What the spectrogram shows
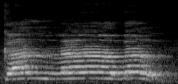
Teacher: Kalla bal, huruf kafnya dibaca tipis, fathah satu harokat, kemudian huruf lam alifnya ditasydidkan, ditekankan, dibaca tipis, fathah dua harokat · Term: saktah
